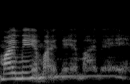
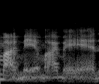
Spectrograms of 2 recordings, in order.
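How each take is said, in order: First: High, soft, cooing swoon. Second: Breathy whisper, lovesick; whispered swoon. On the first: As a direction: coo it like a smitten girlfriend. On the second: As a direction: sigh the words out in a whisper. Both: Retold or imitated. Mimicking a lovesick woman.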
